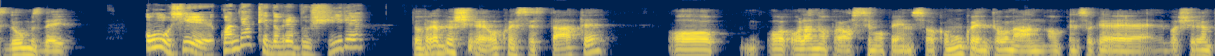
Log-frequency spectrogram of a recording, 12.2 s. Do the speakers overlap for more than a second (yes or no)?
no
